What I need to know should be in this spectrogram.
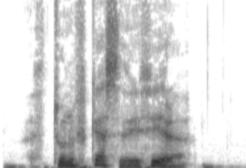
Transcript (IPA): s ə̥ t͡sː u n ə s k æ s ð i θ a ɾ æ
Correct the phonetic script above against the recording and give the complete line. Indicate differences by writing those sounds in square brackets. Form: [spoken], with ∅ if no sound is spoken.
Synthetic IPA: [θ] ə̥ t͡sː u n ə [f] k æ s ð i θ [i] ɾ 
